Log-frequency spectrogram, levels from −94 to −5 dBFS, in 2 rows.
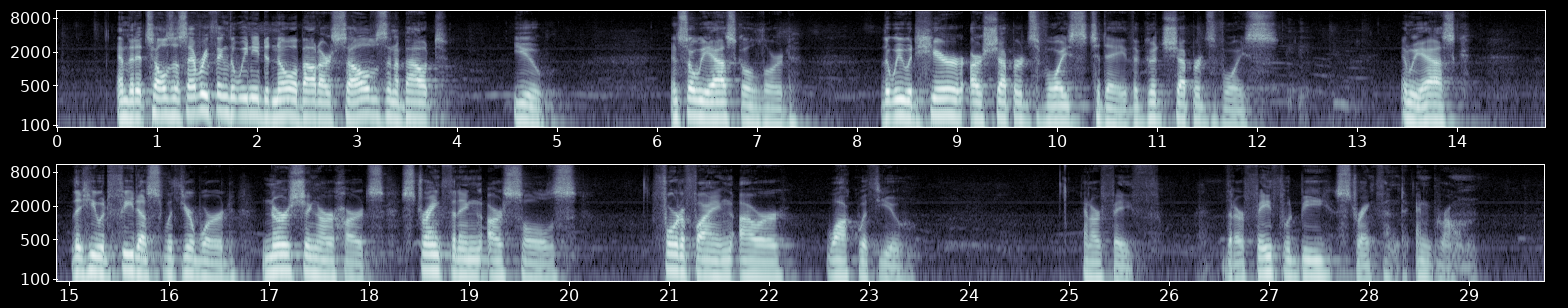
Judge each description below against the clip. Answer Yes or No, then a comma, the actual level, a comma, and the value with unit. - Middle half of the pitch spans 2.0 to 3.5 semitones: No, average, 4.0 semitones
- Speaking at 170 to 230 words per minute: No, slow, 135 wpm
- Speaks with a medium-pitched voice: No, low, 115 Hz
